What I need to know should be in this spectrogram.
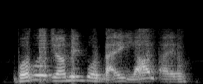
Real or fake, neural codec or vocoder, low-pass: fake; codec, 16 kHz, 0.5 kbps, X-Codec, HuBERT features, trained on general audio; 5.4 kHz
